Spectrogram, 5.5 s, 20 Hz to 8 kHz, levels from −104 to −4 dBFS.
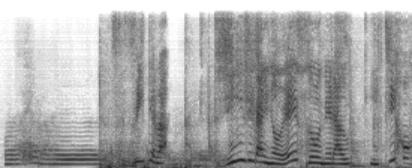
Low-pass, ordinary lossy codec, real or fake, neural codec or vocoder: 7.2 kHz; none; fake; codec, 16 kHz, 2 kbps, X-Codec, HuBERT features, trained on LibriSpeech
